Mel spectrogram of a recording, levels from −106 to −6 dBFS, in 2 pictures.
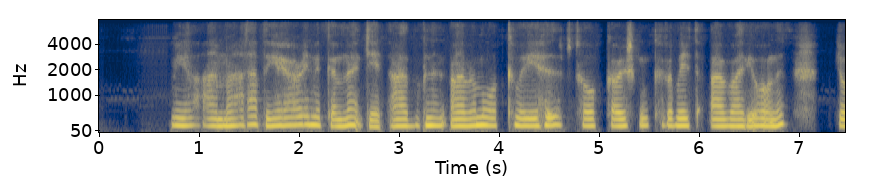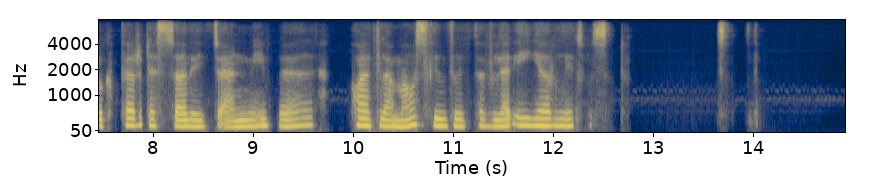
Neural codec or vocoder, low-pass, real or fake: codec, 16 kHz in and 24 kHz out, 0.6 kbps, FocalCodec, streaming, 2048 codes; 7.2 kHz; fake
